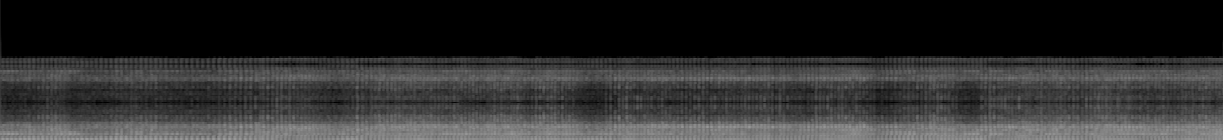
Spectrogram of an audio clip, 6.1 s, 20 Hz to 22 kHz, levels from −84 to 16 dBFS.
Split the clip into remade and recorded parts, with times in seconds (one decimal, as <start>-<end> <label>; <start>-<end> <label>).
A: 0.0-6.1 recorded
